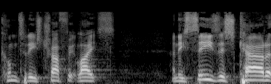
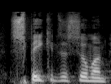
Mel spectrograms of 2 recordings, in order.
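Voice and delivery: usual speaking voice

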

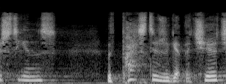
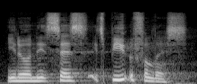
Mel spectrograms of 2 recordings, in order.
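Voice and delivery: ordinary talk, nothing marked

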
